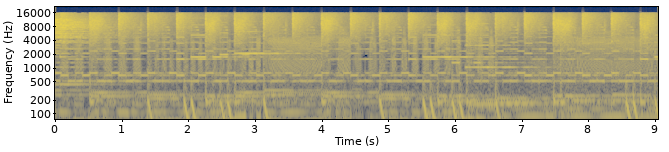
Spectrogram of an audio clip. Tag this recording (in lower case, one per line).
music
electronic music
